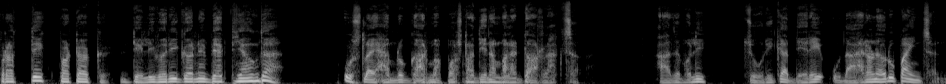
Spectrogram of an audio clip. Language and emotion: Nepali, fearful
